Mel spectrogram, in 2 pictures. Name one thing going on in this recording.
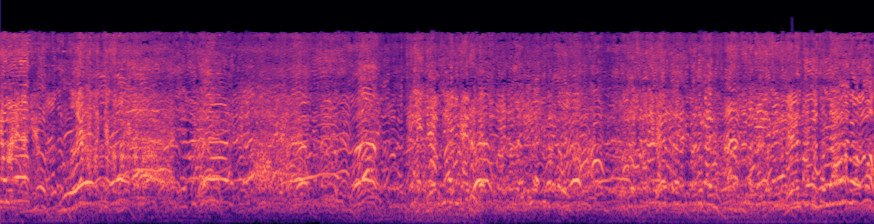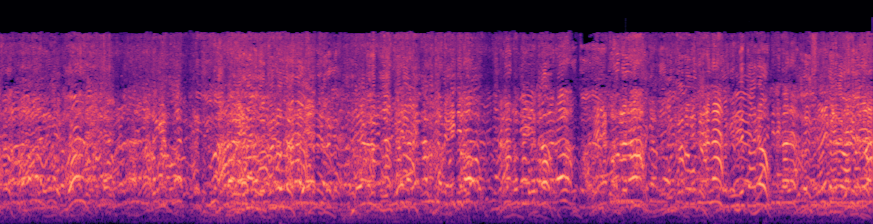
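A crowd of men argue loudly and shout close by.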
